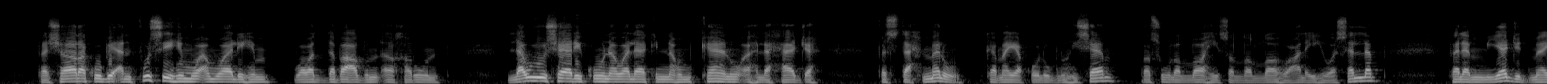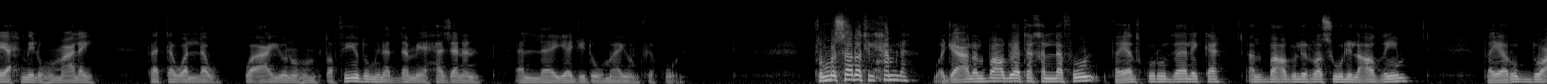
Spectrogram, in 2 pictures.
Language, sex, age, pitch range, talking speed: Arabic, male, 60-79, 100-140 Hz, 95 wpm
